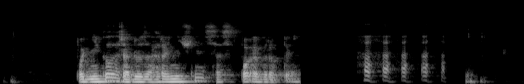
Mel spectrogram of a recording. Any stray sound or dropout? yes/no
yes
